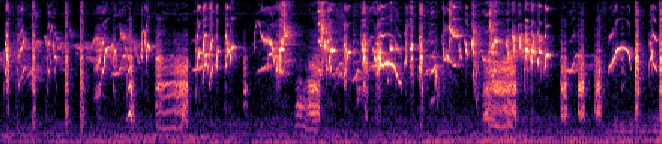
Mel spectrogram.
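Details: Male Javan myna calling to provoke replies from mynas and starlings; fast jumbled sequence of harsh rasps, clicks and wavering whistled phrases, steady energetic delivery throughout.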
